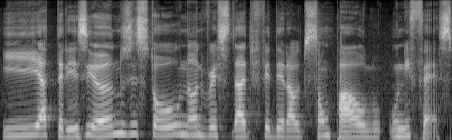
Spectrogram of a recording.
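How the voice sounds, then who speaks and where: In a very clean recording with a silent background, a woman with an unremarkable speaking voice talks at a fairly slow pace and a medium pitch. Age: 60s. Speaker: university professor of education. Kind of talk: interview chat.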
